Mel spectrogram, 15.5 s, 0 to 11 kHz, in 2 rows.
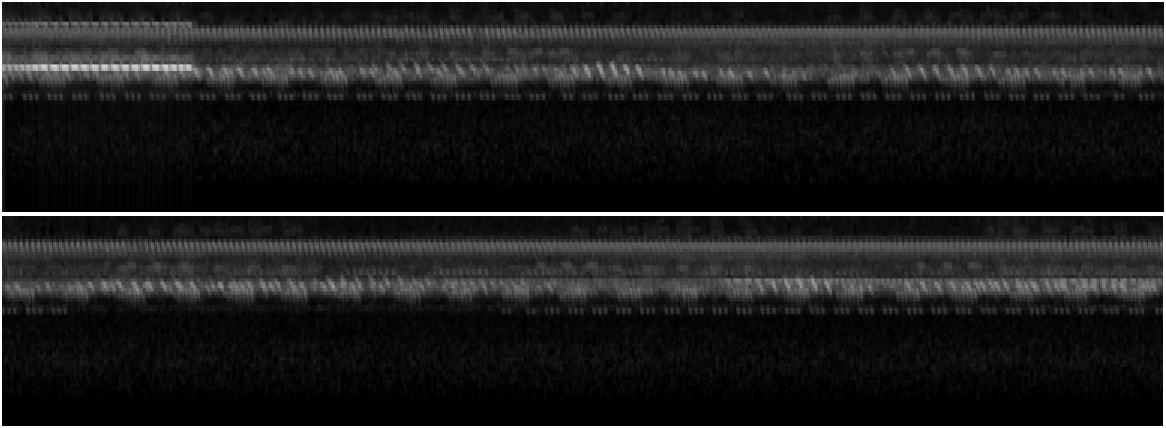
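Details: Bell crickets and other crickets chirping in Narita, Chiba Prefecture, Japan, recorded with a TASCAM Portacapture X8: dense high-pitched pulsed trilling from several insects overlapping, a louder steady ringing burst in the first second, then an even, rapid chorus.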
